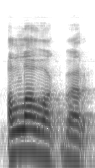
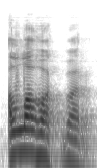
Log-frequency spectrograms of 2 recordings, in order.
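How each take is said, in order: The two takes are said the same way.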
